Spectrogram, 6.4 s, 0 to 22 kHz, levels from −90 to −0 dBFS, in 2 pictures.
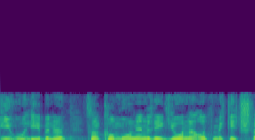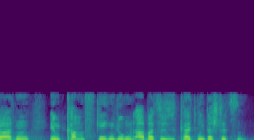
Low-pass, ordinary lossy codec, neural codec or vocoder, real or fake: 7.2 kHz; none; codec, 16 kHz, 2 kbps, FunCodec, trained on Chinese and English, 25 frames a second; fake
